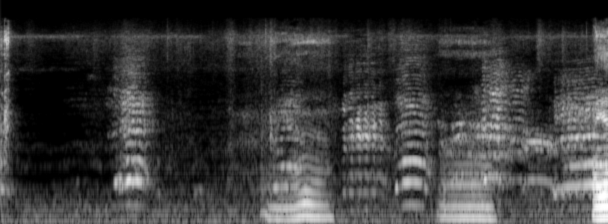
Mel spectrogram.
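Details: Several bleats from tethered domestic pet goats in the Philippines: a series of shaky, vibrato-laden calls, each lasting about a second and coming in quick succession, with mild background hiss.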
